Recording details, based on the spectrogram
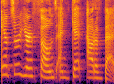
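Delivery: scary, stern parental mom voice. A mother retells ordering her kids out of bed, in her mom voice. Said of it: "In my mom voice".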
